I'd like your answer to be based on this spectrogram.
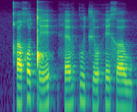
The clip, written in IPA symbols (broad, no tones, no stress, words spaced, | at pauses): qʰɯχ uǃe | hɛv kut͡ʃo hexʌw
